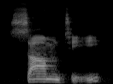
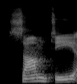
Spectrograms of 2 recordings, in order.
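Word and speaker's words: שמתי: vowel som t and the accent on the first syllable because it's really the second to last syllable samti samti i have set and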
